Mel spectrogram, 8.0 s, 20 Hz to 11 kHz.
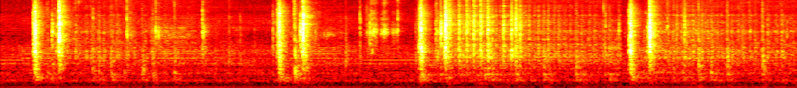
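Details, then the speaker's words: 1990s Revox C274 reel-to-reel, tape leader covering tape sensor: sharp mechanical clunks in bursts as fast forward and rewind fail and it keeps returning to play; suspected control logic interference. "We'll try fast forward. Rewind. Weird. It keeps going the same way about play."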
